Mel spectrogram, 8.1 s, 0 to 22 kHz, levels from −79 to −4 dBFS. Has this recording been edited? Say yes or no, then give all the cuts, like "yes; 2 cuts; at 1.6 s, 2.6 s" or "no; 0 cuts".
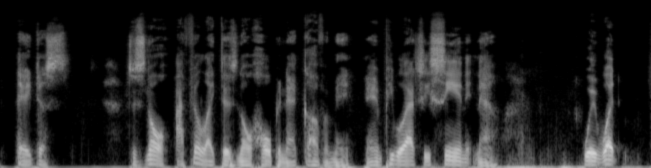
no; 0 cuts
